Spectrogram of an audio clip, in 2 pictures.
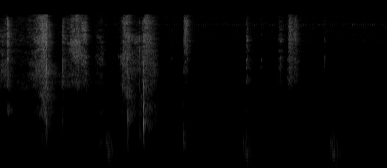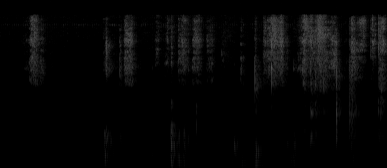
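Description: Faint rustling and soft scattered ticks of a sheet of letter-size paper being handled, folded and creased flat by hand.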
